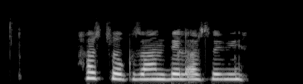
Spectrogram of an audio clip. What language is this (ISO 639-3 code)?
pus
